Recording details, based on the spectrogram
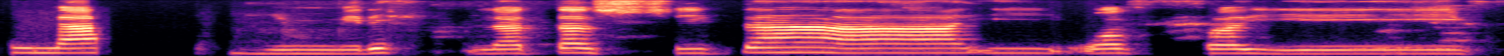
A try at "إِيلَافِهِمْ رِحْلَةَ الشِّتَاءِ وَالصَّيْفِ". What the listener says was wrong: நீட்டுறது போதாது, நீட்டுறது நோட் இனா. شتاء والصيف. சித்தா என்று நிப்பாட்ட வேணாம், அது பேல.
